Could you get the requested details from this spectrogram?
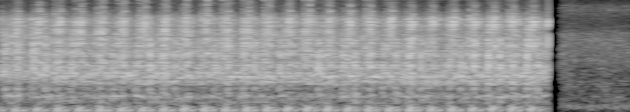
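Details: Mio Soulty/Sporty scooter, noisy engine with metallic sound and no power at full throttle; owner says new CVT parts, belt and torque drive were fitted: harsh metallic clatter over fast, uneven idle.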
